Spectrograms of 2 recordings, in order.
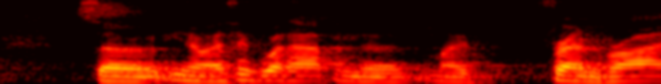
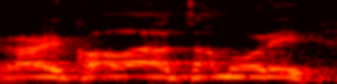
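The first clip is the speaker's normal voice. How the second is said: imitated crew call; 9 semitones higher, 3 dB quieter than usual. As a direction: mimic a TV crew calling out the star. Crew calling out the star.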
